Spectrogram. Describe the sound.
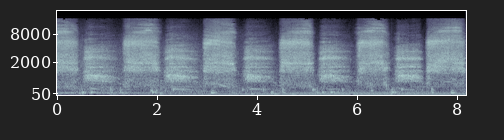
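Forceful breathing during a guided breathing exercise: many loud, rhythmic rushes of air follow each other in quick succession, each with a brief dip before the next, continuing steadily throughout.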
